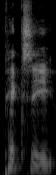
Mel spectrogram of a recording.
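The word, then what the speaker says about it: PKCE: it that so basically pixie right that's the pronunciation of this anyway according to actual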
